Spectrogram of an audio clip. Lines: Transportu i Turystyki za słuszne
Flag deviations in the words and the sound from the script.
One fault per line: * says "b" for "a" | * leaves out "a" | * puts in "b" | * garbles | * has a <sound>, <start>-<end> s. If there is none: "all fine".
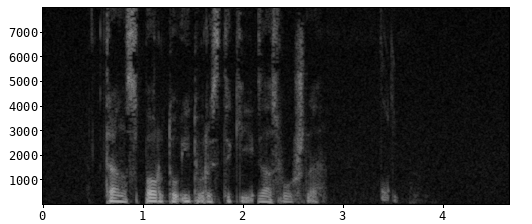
* has a chirp, 3.4-3.6 s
